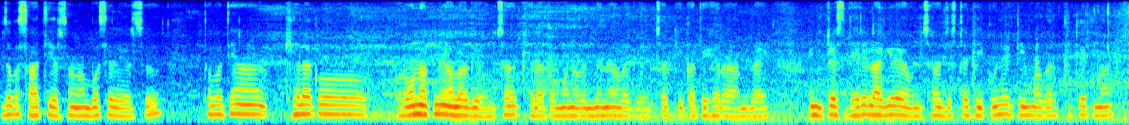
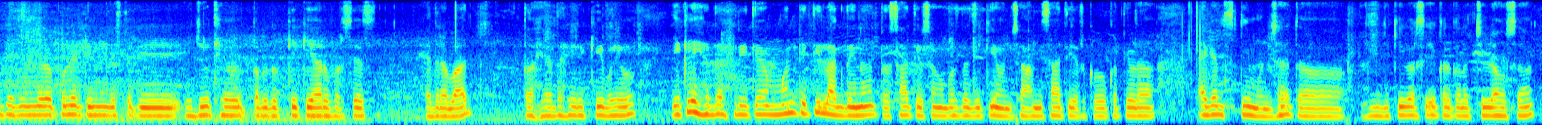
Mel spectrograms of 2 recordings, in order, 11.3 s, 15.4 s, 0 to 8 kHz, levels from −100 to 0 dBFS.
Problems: background sounds at intervals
